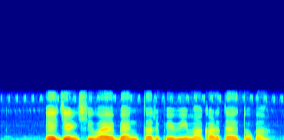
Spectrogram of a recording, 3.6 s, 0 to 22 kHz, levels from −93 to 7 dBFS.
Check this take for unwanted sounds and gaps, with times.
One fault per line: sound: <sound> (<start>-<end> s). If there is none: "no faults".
no faults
